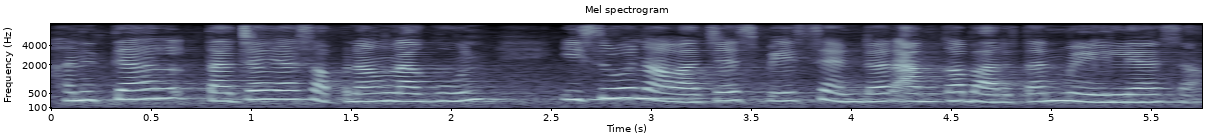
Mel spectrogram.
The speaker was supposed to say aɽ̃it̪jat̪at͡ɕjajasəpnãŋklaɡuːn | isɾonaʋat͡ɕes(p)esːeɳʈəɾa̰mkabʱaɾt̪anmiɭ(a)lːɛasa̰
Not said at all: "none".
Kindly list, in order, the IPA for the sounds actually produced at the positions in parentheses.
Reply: p, i

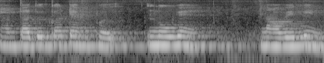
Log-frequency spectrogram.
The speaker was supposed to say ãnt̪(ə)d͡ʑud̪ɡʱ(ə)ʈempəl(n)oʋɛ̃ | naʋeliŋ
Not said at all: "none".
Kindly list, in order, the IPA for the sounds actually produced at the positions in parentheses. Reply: a, a, n

